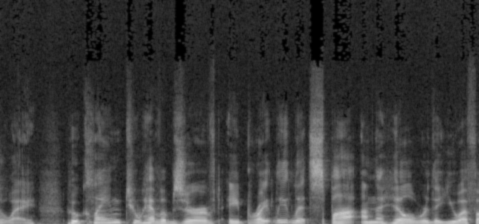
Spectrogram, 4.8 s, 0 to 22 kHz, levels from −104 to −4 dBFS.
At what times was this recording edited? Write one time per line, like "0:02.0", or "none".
none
